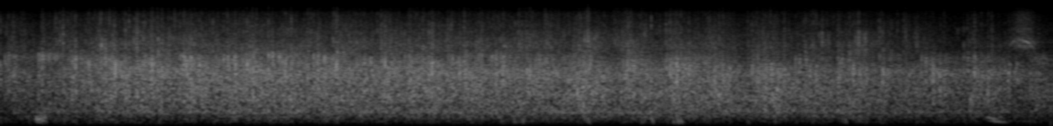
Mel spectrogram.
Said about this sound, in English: So why don't we just give the Lord a hand clap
